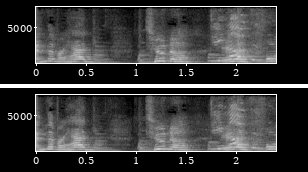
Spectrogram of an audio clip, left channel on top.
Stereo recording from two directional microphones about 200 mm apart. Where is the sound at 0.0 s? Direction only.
60° right (ahead or behind).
